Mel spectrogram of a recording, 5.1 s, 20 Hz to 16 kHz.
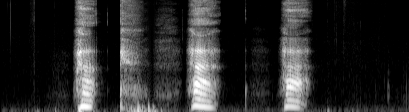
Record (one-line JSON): {"exhalation_length": "5.1 s", "exhalation_amplitude": 11377, "exhalation_signal_mean_std_ratio": 0.34, "survey_phase": "beta (2021-08-13 to 2022-03-07)", "age": "18-44", "gender": "Female", "wearing_mask": "No", "symptom_cough_any": true, "symptom_new_continuous_cough": true, "symptom_shortness_of_breath": true, "symptom_sore_throat": true, "symptom_fatigue": true, "symptom_fever_high_temperature": true, "symptom_headache": true, "symptom_onset": "2 days", "smoker_status": "Ex-smoker", "respiratory_condition_asthma": true, "respiratory_condition_other": false, "recruitment_source": "Test and Trace", "submission_delay": "1 day", "covid_test_result": "Positive", "covid_test_method": "RT-qPCR", "covid_ct_value": 23.1, "covid_ct_gene": "N gene"}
